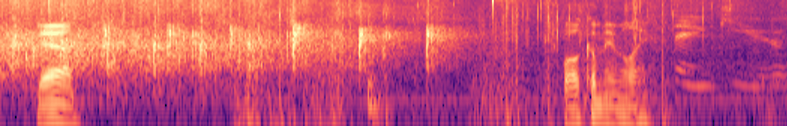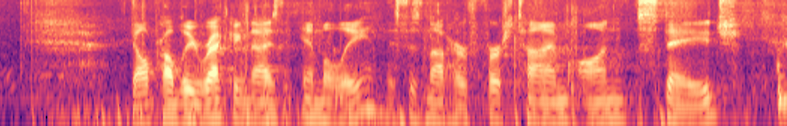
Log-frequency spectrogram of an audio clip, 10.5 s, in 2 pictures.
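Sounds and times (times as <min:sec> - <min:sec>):
audience applause as a speaker comes up to the stage: 0:00.0 - 0:03.1
speech: 0:00.2 - 0:00.6, 0:02.4 - 0:02.7, 0:03.8 - 0:04.4, 0:06.1 - 0:10.3.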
